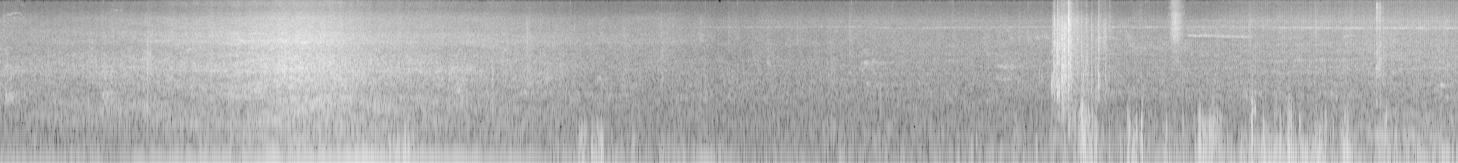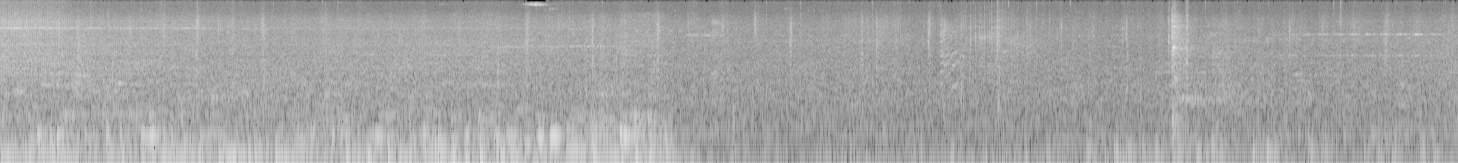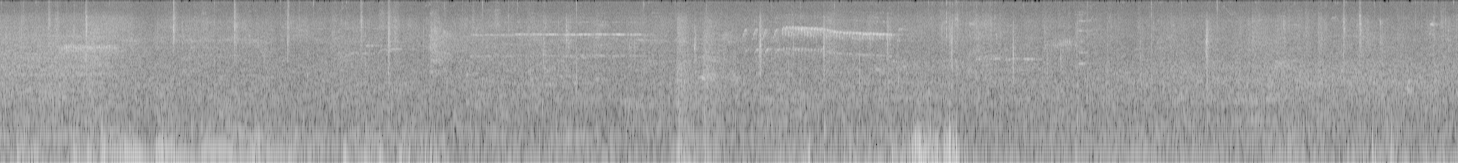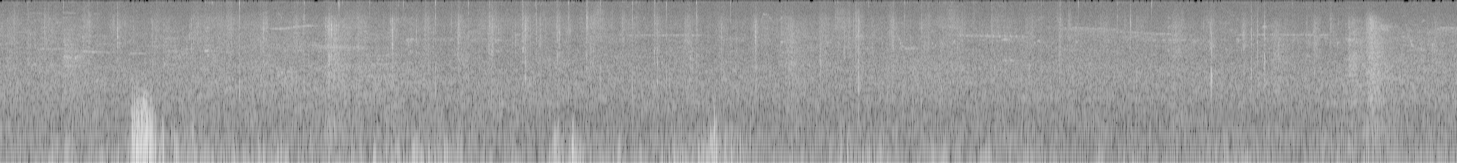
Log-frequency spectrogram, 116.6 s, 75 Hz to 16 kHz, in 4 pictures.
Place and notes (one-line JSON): {"title": "Perchel Sur, Málaga, Málaga, Espanja - Asking the way, walking around", "date": "2007-12-23 17:01:00", "description": "Walking to the bus station in a peaceful area.", "latitude": "36.71", "longitude": "-4.43", "altitude": "11", "timezone": "Europe/Madrid"}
